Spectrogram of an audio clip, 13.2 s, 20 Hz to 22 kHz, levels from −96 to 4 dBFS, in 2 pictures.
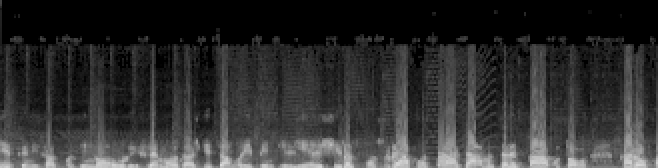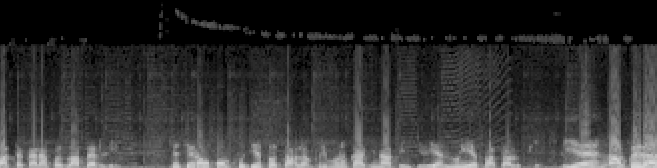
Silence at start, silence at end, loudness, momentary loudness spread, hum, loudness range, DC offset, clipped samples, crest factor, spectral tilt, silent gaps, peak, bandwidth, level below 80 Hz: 0 s; 0 s; -22 LUFS; 8 LU; none; 3 LU; under 0.1%; under 0.1%; 14 dB; -5 dB/octave; none; -8 dBFS; 16.5 kHz; -48 dBFS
